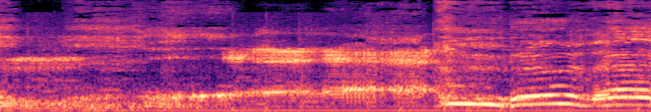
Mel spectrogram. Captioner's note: intimidating laugh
